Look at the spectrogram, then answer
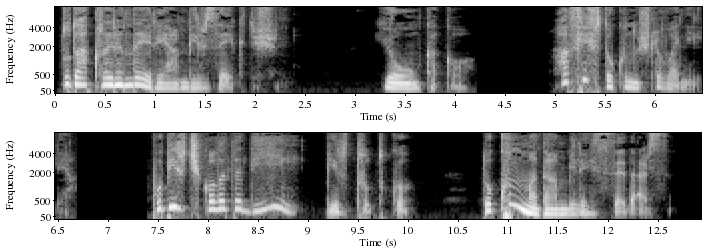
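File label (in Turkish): cikolata deep toned, Türkçe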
